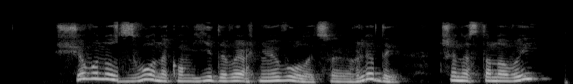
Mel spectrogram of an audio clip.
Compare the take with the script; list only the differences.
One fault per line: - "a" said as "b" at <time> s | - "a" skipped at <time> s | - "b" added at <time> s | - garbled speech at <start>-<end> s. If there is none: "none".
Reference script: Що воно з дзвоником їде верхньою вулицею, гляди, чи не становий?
- "з" skipped at 1.1 s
